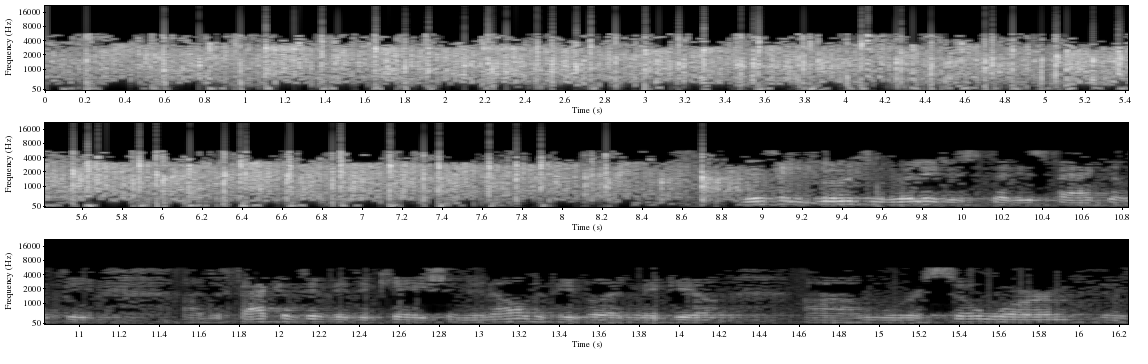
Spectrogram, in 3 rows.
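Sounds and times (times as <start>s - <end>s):
audience applause: 0.0s - 9.5s
speech: 8.9s - 16.2s.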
